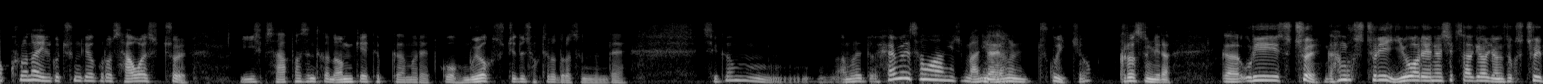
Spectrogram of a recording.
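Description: From 8.20 to 11.65 s the speech turns rough and buzzy, then clears, and the same roughness returns from 13.84 to 15.10 s. Both are an AMR rate drop. The bandwidth holds and nothing cuts out, but the coarser excitation coding makes the voice sound raspy and synthetic, which fits the AMR-WB link falling from 12.65 to 6.6 kbit/s so that bits go to error protection. Outside those spans only the light HD Voice coding is audible.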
